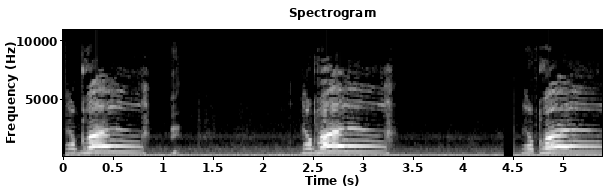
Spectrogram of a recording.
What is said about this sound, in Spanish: Y oigan, el gatito, ¿cómo, cómo? Ah, hablaba? Dicen que esto en, en japonés son como palabras, pues, pero no, no, dice bien qué es.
